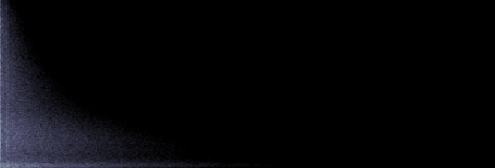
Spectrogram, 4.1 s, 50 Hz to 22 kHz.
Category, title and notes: Soundscapes > Other
I&R Esperaza's church - Altar side - OKM1
Subject : An Impulse and response (not just the response.) of Esperaza's church. Popping a balloon on the altar side of the church. Date YMD : 2025 July 12 Daytime Location : Espéraza 11260 Aude France. Recorded with a Soundman OKM1 Weather : Processing : Trimmed in Audacity. Notes : Recorded with both a Superlux ECM 999 and a Soundman OKM-1 Tips : More info in the metadata, such as room size, height of pop and mic.
11260, ballon, balloon, Church, convolution, Convolution-reverb, Esperaza, FR-AV2, FRAV2, Impulse, Impulseandresponse, IR, OKM1, omni, pop, Response, Reverb, Soundman, Tascam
